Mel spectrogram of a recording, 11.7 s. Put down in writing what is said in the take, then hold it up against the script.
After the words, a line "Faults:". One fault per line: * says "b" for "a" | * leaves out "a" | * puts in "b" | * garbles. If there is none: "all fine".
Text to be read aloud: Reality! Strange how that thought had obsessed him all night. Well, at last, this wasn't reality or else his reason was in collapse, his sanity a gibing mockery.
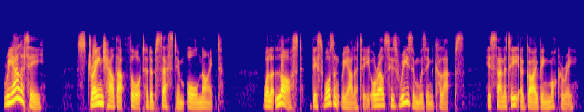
Reality! Strange how that thought had obsessed him all night. Well, at last, this wasn't reality or else his reason was in collapse, his sanity a gibing mockery.
Faults:
all fine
